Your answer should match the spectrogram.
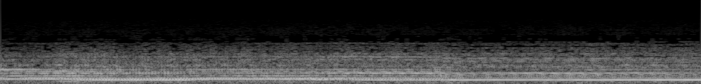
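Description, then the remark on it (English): A car engine drones loudly and steadily for several seconds, its pitch dipping slightly midway as it passes by. No voices are heard. “Stepped right in front of that car.”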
